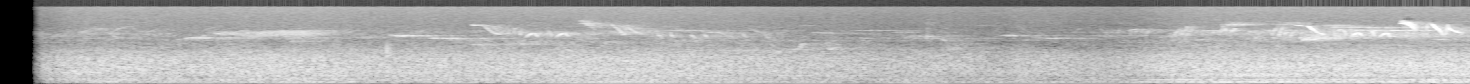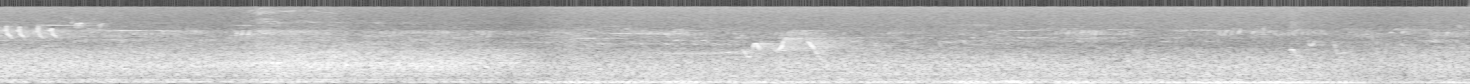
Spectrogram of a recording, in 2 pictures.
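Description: Open-air ambience: wild birds chirping now and then over a steady soft hiss. A low rumble joins in about two-thirds of the way through.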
